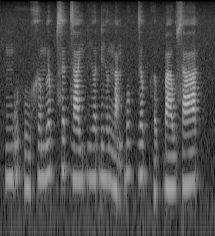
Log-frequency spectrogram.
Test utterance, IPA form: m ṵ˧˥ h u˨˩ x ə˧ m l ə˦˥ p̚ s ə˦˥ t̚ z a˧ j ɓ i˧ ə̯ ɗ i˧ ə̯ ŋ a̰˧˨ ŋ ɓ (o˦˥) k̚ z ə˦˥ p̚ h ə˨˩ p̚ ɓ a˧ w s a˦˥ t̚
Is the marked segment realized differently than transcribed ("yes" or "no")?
no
